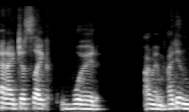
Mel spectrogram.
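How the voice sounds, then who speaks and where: A woman's voice sounds very deep and low in pitch, with a dark, mellow tone. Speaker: life coach. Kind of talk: conversational interview. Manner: runs words together.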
